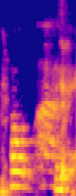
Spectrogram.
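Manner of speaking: quick, small, understated "oh my". Showing the other speaker how to do the Sulu line: Sulu "oh my". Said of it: "you just gotta go the".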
